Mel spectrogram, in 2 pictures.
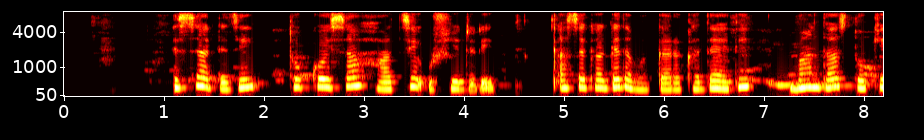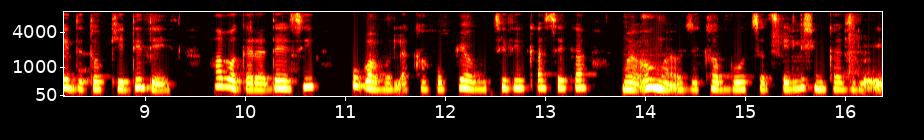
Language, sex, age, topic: Gamo, female, 25-35, government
